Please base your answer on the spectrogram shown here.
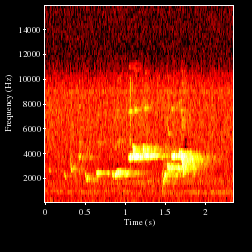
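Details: Unidentified bird whistling at night from a windowsill, as it does through most of the night: a faint, thin, drawn-out whistle that rises in steps and then slurs down, over a soft background hiss.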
